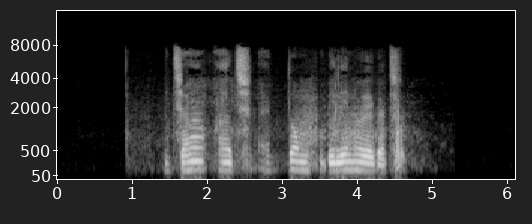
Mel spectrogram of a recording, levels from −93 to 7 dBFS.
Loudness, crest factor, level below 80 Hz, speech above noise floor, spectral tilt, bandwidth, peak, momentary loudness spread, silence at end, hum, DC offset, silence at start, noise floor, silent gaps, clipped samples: -15 LUFS; 16 dB; -58 dBFS; 74 dB; -5 dB/octave; 8.2 kHz; -2 dBFS; 12 LU; 1.45 s; none; under 0.1%; 1.45 s; -89 dBFS; none; under 0.1%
